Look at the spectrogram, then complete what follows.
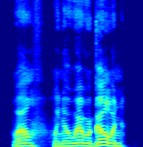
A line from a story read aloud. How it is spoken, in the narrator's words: Colby grunted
